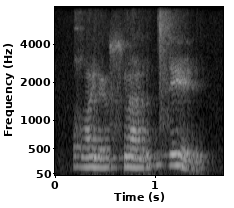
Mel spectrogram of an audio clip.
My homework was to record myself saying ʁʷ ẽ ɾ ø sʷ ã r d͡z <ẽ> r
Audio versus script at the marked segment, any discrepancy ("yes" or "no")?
yes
